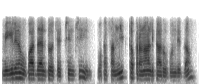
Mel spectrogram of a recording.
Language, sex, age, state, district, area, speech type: Telugu, male, 45-60, Andhra Pradesh, Sri Satya Sai, urban, conversation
